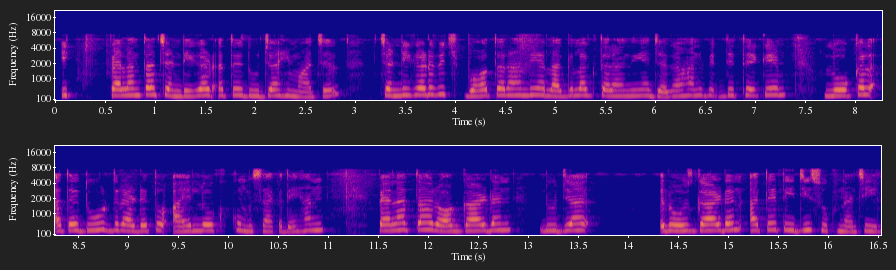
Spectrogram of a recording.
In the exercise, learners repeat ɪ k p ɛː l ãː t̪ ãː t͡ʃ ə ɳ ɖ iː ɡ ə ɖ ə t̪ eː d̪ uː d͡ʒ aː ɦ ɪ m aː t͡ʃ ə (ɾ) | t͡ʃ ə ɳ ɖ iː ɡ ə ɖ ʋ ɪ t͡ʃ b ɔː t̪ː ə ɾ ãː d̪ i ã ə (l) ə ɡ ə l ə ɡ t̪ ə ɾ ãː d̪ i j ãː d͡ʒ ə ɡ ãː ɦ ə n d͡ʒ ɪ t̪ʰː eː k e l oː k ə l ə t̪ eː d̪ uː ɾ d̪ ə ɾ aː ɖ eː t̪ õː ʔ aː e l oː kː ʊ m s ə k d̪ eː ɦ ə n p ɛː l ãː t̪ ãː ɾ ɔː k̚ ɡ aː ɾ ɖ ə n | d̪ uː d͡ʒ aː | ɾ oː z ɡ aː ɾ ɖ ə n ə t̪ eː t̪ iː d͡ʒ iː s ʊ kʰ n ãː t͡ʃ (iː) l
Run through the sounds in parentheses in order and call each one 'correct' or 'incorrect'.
incorrect: l, correct, correct

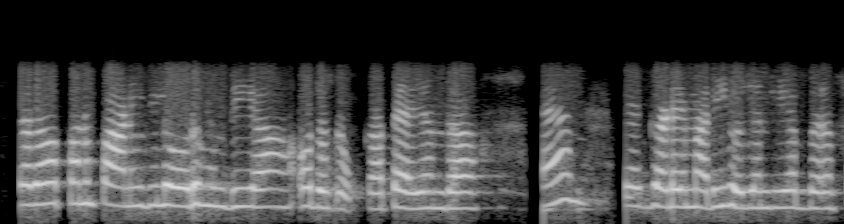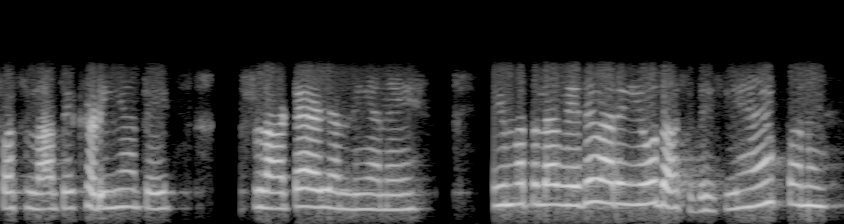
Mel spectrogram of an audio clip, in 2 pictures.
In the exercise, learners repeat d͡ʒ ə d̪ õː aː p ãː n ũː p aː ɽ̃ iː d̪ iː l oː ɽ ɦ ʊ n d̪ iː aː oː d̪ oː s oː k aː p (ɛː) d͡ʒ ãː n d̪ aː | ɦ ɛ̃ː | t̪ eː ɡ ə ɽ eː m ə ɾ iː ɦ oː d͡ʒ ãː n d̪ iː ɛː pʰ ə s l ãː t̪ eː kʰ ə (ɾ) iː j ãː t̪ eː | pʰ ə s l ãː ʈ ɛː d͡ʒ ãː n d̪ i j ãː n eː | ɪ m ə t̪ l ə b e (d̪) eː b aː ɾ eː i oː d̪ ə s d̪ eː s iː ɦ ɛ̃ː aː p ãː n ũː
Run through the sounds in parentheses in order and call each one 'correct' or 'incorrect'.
correct, incorrect: ɽ, correct

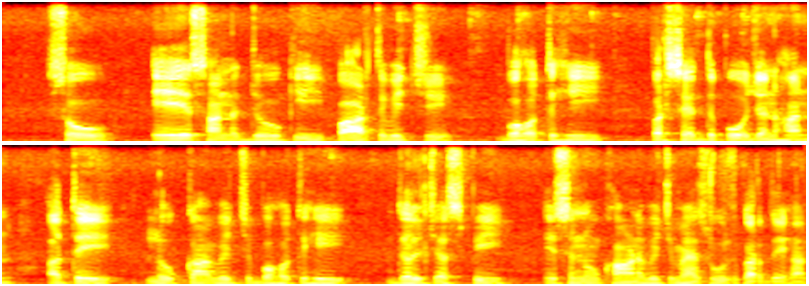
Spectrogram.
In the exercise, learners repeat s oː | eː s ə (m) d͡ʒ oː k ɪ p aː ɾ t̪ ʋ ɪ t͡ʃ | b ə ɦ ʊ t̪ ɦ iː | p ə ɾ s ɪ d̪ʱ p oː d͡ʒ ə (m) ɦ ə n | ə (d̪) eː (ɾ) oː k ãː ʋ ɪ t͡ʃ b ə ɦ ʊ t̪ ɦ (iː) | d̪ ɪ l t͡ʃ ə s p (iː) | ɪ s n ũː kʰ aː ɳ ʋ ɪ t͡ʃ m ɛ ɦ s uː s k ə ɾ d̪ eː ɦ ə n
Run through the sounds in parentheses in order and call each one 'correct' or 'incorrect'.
incorrect: n, incorrect: n, incorrect: t̪, incorrect: l, correct, correct

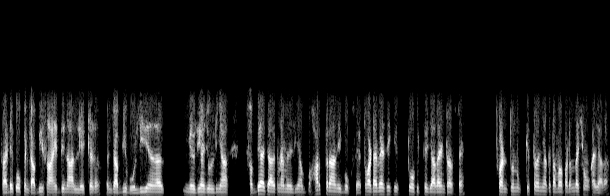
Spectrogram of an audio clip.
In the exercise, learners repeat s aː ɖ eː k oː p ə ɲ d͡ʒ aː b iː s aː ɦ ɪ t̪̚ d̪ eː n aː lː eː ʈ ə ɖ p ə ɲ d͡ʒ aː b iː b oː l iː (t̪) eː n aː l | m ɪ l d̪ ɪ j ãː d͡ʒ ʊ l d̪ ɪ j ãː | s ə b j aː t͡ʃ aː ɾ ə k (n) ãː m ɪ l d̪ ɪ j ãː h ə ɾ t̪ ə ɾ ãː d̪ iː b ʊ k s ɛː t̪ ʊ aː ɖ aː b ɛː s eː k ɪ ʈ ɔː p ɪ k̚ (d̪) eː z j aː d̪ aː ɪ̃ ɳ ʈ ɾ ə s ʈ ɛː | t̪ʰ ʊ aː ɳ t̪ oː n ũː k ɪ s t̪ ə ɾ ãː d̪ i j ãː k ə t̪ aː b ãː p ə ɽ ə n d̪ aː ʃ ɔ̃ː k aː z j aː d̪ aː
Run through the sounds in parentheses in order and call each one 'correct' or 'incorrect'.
incorrect: d̪, correct, incorrect: t̪

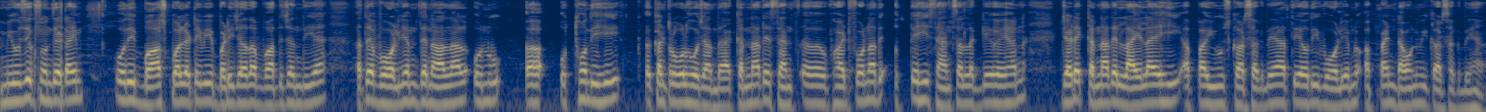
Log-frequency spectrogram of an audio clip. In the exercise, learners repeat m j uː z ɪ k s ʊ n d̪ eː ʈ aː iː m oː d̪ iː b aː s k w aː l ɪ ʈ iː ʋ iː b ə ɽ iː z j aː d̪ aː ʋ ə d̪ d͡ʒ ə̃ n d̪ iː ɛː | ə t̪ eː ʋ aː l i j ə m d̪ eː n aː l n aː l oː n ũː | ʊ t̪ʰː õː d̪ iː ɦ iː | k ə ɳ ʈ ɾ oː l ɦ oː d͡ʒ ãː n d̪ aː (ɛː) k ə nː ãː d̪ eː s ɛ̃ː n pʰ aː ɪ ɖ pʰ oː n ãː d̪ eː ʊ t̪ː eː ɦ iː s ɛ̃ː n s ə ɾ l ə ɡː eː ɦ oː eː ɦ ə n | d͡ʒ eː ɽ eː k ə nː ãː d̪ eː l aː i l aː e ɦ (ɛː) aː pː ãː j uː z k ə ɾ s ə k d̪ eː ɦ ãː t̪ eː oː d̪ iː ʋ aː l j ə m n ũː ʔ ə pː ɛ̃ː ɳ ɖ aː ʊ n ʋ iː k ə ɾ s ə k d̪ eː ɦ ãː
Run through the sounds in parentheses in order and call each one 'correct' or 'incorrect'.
correct, incorrect: iː

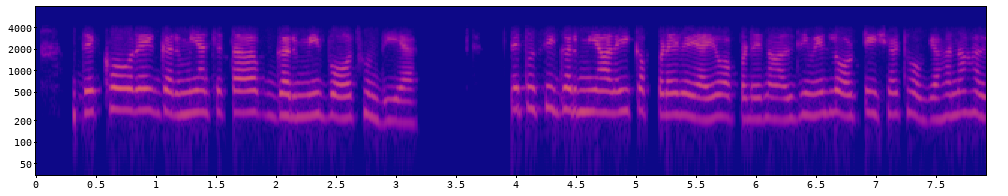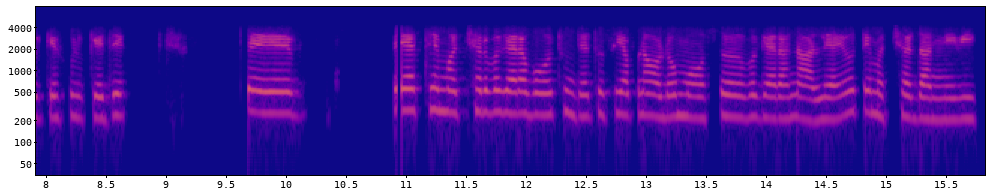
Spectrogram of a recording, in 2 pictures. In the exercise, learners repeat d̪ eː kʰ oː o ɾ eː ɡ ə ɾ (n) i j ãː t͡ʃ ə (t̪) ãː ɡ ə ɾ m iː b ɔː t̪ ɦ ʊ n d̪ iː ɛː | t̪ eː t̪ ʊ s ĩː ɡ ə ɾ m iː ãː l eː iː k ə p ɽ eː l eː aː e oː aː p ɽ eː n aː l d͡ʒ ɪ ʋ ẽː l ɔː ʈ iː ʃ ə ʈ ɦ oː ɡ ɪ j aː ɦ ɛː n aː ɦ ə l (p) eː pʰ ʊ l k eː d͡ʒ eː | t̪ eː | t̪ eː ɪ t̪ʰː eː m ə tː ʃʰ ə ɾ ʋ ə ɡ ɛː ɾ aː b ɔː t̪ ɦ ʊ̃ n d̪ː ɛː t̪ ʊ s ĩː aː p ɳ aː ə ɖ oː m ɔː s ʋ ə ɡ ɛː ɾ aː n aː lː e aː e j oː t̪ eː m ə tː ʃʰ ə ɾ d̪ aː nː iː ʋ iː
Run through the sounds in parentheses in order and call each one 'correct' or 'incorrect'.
incorrect: m, correct, incorrect: k

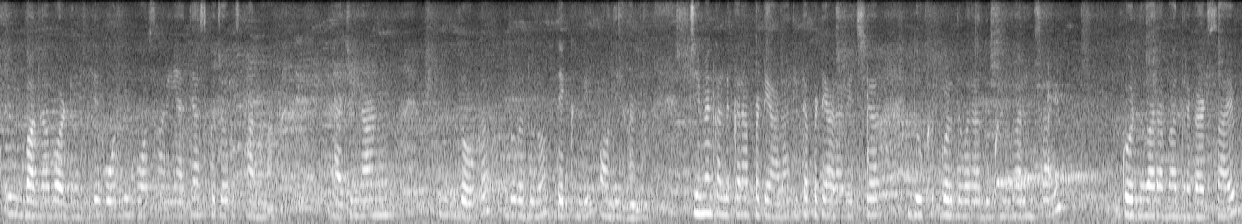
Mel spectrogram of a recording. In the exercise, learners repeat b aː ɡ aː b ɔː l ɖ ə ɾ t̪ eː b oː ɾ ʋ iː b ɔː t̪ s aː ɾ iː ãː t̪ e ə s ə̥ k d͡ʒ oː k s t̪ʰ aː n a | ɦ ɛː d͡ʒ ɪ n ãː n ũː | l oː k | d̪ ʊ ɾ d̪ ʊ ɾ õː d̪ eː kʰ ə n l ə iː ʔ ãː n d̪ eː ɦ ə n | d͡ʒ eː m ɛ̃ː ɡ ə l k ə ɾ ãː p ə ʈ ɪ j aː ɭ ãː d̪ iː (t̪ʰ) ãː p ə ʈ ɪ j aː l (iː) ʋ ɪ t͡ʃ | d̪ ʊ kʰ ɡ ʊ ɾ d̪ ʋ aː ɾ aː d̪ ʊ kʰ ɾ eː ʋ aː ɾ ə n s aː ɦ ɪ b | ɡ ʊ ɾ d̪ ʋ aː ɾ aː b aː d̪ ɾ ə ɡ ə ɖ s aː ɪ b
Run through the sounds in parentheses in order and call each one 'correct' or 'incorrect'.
incorrect: t̪, incorrect: aː

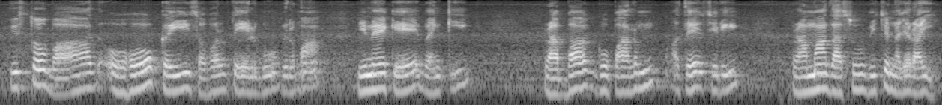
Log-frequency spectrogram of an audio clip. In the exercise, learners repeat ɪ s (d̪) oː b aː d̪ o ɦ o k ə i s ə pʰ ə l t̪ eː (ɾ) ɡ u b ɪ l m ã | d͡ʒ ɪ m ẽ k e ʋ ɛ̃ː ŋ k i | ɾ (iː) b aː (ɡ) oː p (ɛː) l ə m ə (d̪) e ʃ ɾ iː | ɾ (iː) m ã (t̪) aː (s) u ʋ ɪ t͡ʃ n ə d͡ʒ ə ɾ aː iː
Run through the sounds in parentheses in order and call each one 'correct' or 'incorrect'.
incorrect: t̪, incorrect: l, incorrect: aː, correct, incorrect: aː, incorrect: t̪, incorrect: aː, incorrect: d̪, correct

